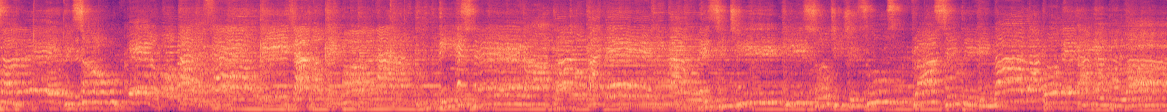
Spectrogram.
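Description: Gospel song in Portuguese performed live: a singer on a handheld microphone over backing music with a steady bass line, with several voices singing together like a choir.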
